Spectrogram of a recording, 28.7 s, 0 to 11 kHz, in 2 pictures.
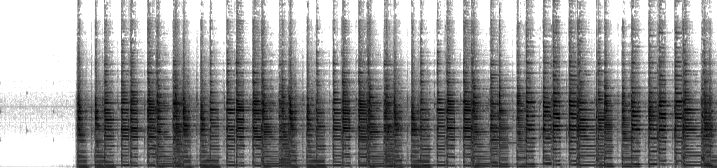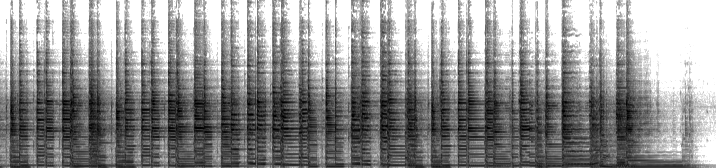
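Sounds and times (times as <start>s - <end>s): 
12-bar blues guitar shuffle riff: 1.5s - 28.3s.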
